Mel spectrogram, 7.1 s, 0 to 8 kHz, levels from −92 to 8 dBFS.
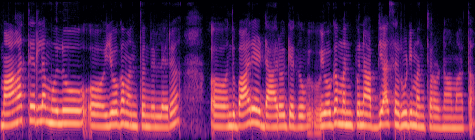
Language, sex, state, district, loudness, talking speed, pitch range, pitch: Tulu, female, Karnataka, Dakshina Kannada, -12 LUFS, 145 wpm, 200-245 Hz, 220 Hz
